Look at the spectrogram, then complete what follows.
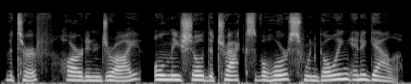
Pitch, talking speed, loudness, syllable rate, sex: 195 Hz, 250 wpm, -16 LUFS, 5.4 syllables/s, female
